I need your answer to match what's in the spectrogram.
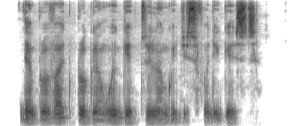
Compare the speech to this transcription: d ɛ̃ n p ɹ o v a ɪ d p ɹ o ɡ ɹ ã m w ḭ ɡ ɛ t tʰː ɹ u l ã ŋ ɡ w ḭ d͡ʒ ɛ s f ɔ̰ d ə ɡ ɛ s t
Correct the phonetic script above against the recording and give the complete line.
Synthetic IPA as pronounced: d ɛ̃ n p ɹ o v a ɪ d p ɹ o ɡ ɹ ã m w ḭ ɡ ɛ t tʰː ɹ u l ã ŋ ɡ w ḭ d͡ʒ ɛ s f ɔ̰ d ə ɡ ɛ s t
